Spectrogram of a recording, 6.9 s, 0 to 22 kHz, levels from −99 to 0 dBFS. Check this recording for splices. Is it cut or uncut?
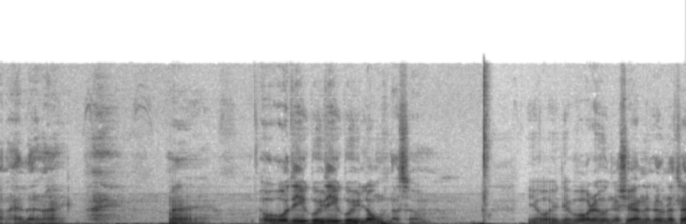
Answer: cut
